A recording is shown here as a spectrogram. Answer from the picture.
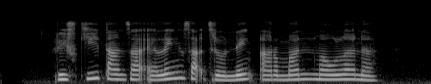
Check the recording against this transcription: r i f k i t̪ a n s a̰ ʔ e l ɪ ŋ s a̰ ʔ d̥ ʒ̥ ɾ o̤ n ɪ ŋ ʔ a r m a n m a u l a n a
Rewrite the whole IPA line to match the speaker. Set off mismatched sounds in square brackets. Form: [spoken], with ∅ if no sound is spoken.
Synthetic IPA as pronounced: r i f k i t̪ a n s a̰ ʔ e l ɪ ŋ s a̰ ʔ d̥ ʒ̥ ɾ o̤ n ɪ ŋ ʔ a r m a n m a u l a n a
